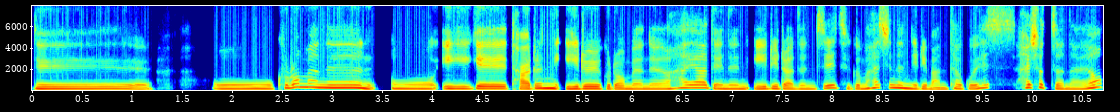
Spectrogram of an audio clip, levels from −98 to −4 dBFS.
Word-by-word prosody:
네. 190 -4 0 0.6
어 185 0 -1
그러면은 275 - +3 0.2
어 185 -2 -1
이게 195 0 +3
다른 175 +6 +2 0.2
일을 190 +1 +3
그러면은 165 -1 -2
해야 265 +4 0
되는 175 -6 -2
일이라든지 175 +3 -2
지금 180 -6 -5
하시는 260 0 +2
일이 175 0 -3
많다고 165 +5 -4
했 235 +8 -1 0.3
하셨잖아요? 240 - -1
190 Hz, 235 characters per minute, -24 LUFS, 175-220 Hz, 0.6 s, 그러면은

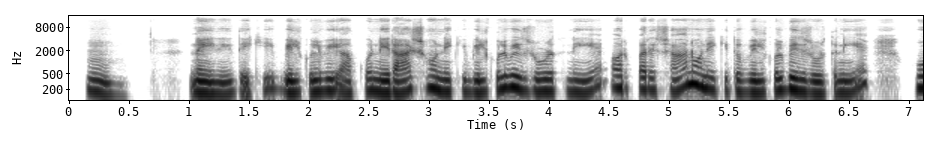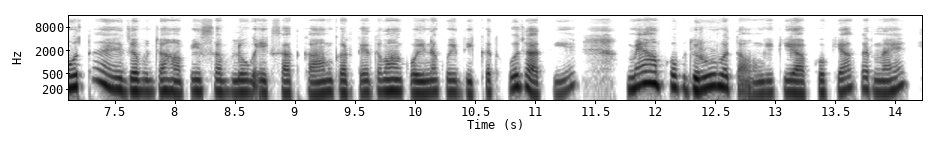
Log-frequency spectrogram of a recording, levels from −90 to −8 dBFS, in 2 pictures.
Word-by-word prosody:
हुँ। 145 -7 -2 0.6
नहीं, 160 -2 +6
नहीं, 150 +1 0
देखिए, 100 -9 -7
बिल्कुल 165 - +2
भी 185 0 +2
आपको 160 +3 -5
निराश 165 +2 +3
होने 190 -5 +5
की 175 0 -10
बिल्कुल 170 +5 +1
भी 225 - +7
ज़रूरत 180 -2 0
नहीं 165 -1 0
है 235 - -8
और 215 -1 +1
परेशान 190 +4 +1
होने 230 -7 +7
की 180 0 -13
तो 175 - -3
बिल्कुल 165 +3 +1
भी 195 -1 +6
ज़रूरत 155 -2 -1
नहीं 160 +1 +1
है। 275 - -3 0.4
होता 230 +9 +2
है, 205 -7 +2
जब 180 -1 0
जहाँ 175 -1 -1
पे 175 0 -2
सब 175 -2 -6
लोग 165 -1 -1
एक 165 -1 -5
साथ 160 - -4
काम 155 +2 -2
करते 165 0 -6
हैं, 165 - -3
तो 175 - -8
वहाँ 180 0 +2
कोई 160 0 +1
ना 170 - -1
कोई 170 -1 -5
दिक्कत 160 +1 -7
हो 225 - +3
जाती 155 -7 -3
है। 235 +7 -9 0.4
मैं 220 - +3
आपको 250 -5 +3
ज़रूर 210 +5 +5
बताऊँगी 160 -8 -2
कि 170 -1 -3
आपको 155 +1 -2
क्या 180 +4 -5
करना 170 -5 -4
है, 205 +9 -3
170 Hz, 230 wpm, -23 LUFS, 160-195 Hz, 0.6 s, भी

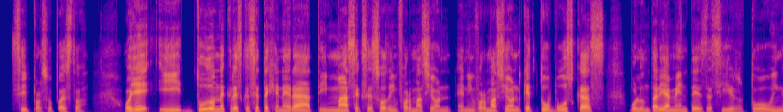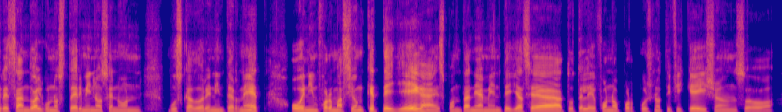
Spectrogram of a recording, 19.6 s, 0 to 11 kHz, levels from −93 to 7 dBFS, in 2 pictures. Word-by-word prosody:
Sí, - - -2
por - - -9
supuesto. - - -3 0.5
Oye, 145 +5 +6
y 130 -2 +1 0.2
¿tú 170 +3 +3
dónde 205 0 +5
crees 145 -2 +1
que 170 - -5
se 160 - +1
te - - +1
genera 120 +3 +3
a - - +2
ti 110 0 -9
más 115 0 +4
exceso 120 +2 0
de 115 - -6
información? 100 -1 -3
¿En 115 -3 -8
información 110 +7 -1
que - - +2
tú 140 0 -3
buscas, 145 +3 +1 0.3
voluntariamente, 110 +2 0
es 125 - -4
decir, 105 -2 -7
tú 105 +2 -4
ingresando 110 0 +1
algunos 110 +2 -3
términos 110 +3 -1
en 105 -2 -5
un 100 0 -9 0.3
buscador 100 -2 -2
en 105 +1 -4
Internet 100 -3 0 0.4
o 110 +1 +3
en 115 - -1
información 110 +3 -2
que 175 +5 +4
te 100 -10 +2
llega 110 - +6
espontáneamente, 100 +2 -3
ya 100 0 0
sea 105 -3 +5
a 95 - +1
tu 100 - -12
teléfono 105 +3 -4
por - - -8
push - - -10
notifications 105 -2 -4
o 85 -1 -6
110 Hz, 155 wpm, -26 LUFS, 100-120 Hz, 0.5 s, Oye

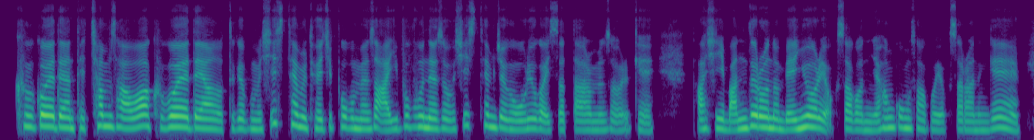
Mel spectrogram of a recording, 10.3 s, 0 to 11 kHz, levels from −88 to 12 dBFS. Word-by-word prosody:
그거에 230 0 +5
대한 205 -3 +3
대참사와 220 +1 +2
그거에 220 0 +4
대한 190 -2 +2
어떻게 185 +2 -5
보면 175 0 -5
시스템을 260 -2 -2
되짚어 200 +3 -4
보면서 185 -2 0
"아 160 0 +1
이 180 - -4
부분에서 195 -4 0
시스템적인 215 -3 -3
오류가 175 0 -1
있었다."라면서 165 0 -6
이렇게 155 -3 -9 0.4
다시 185 +1 -2
만들어 195 +7 +4
놓은 185 -2 +2
매뉴얼의 195 +3 +4
역사거든요, 165 -4 -4
항공 200 0 -1
사고의 170 -4 -6
역사라는 160 0 -7
게. 185 -4 -2
190 Hz, 455 characters per minute, -24 LUFS, 170-215 Hz, 0.4 s, 그거에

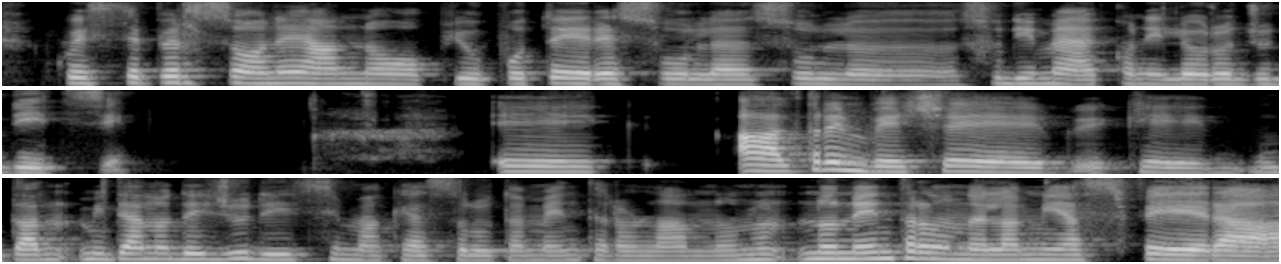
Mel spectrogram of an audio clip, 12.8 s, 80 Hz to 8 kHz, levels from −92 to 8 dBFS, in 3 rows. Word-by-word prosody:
queste 200 +1 -1
persone 210 -3 +1
hanno 180 -2 0
più 175 +1 -4
potere 185 0 +2
sul 175 -2 -2
sul 165 -3 -6
su 150 +6 -10
di 185 0 -2
me 165 -2 +1
con 175 0 -7
i 170 - -2
loro 170 0 +1
giudizi. 165 -2 -4 1.2
Ehm, 185 -1 -1
c 180 - -26 0.3
altre 210 +5 +6
invece 180 -5 +2
b 165 -1 -10
che 160 -2 -4
d 165 +1 -10
dan 180 +2 0
mi 200 - -3
danno 200 0 +1
dei 200 0 0
giudizi, 190 -2 -4
ma 165 -2 -5
che 165 0 -6
assolutamente 165 0 -5
non 160 -1 -6
hanno 160 +1 -4
n 185 +2 -4
non 210 0 +3
entrano 220 -1 +4
nella 175 -1 +2
mia 180 0 0
sfera, 175 -3 +5
180 Hz, 175 wpm, -22 LUFS, 165-190 Hz, 1.2 s, altre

